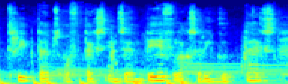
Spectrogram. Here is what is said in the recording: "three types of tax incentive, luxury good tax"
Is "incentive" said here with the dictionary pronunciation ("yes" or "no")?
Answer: no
